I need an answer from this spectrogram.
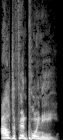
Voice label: DEFEND, Male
